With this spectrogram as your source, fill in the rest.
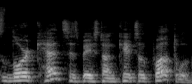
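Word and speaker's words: Quetzalcoatl: consider to be foreign words but Nawa uh pronunciation of of that particular serpent God is kit Alat K kitat oh I love that yeah so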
